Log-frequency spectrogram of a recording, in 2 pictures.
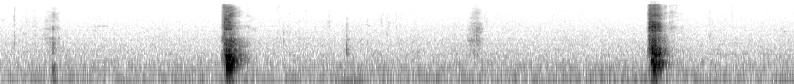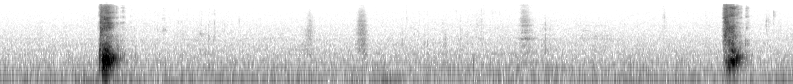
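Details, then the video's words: Domestic cat in pain with a strange, painful cough: four sharp, harsh bursts spaced several seconds apart against an otherwise quiet room. "cat is in pain how to help A strange cough is very painful"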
